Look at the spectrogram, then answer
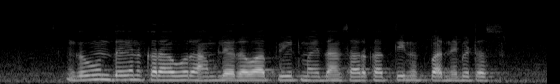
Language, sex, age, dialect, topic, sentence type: Marathi, male, 18-24, Northern Konkan, agriculture, statement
